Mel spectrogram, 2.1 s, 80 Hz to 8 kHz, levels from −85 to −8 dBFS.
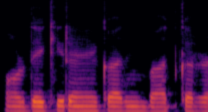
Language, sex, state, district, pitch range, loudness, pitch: Hindi, male, Uttar Pradesh, Ghazipur, 115-120 Hz, -41 LUFS, 120 Hz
